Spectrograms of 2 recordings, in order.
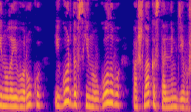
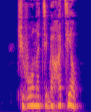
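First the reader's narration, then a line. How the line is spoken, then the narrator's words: Conspiratorial whisper. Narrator (Russian): заговорщически зашептала Кэти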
